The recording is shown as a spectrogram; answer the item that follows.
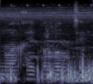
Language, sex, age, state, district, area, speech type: Odia, male, 18-30, Odisha, Koraput, urban, spontaneous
